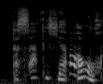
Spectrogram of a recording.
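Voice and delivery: "Das sag ich ja auch" pitched high, insistently; emphatic. A narrator's reading. Miss Prescott agreeing with Miss Marple, emphatic "Das sag ich ja auch". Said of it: "betonte Miss Prescott".

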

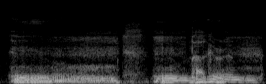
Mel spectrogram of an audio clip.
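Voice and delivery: put-on muttering old beggar; Foul Old Ron. A narrator's reading. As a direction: grumble a curse after drawn-out humming.

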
